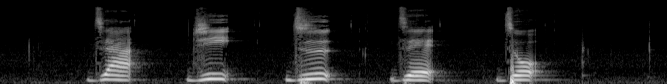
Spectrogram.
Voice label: zazizuzezo, Japanese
